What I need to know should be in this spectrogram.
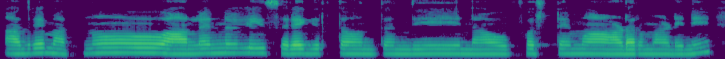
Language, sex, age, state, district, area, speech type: Kannada, female, 45-60, Karnataka, Bidar, rural, spontaneous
